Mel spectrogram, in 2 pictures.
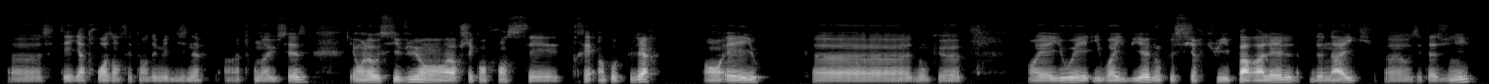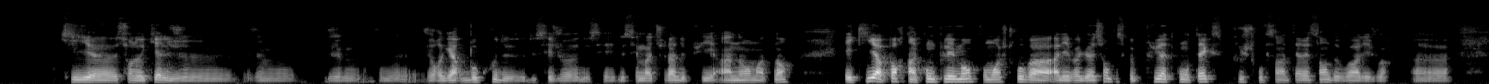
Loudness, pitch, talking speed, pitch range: -24 LUFS, 95 Hz, 200 wpm, 90-110 Hz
